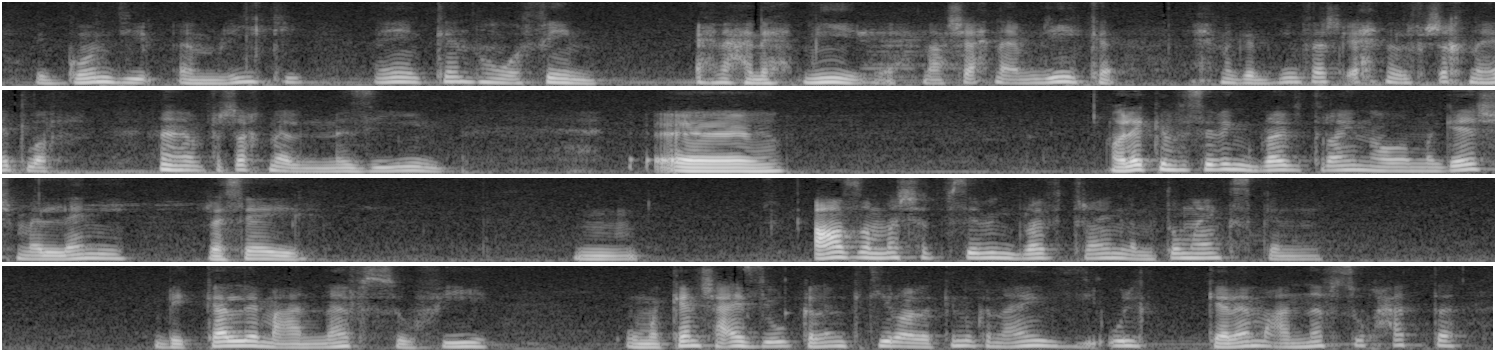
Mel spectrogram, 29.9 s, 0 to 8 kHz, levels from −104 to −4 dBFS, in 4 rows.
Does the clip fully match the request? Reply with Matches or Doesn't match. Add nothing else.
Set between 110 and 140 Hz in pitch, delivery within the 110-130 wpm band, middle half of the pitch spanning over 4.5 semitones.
Matches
